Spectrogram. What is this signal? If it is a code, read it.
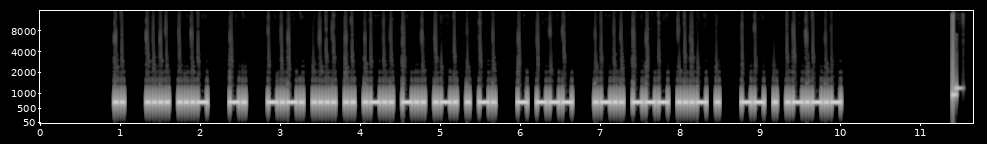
Morse code, heard as a keyed tone, about 30 wpm, 700 Hz. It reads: I HV N CHILDREN TO LOVE ME.
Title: Sentences from Top 400 Words and Abbreviations 30wpm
